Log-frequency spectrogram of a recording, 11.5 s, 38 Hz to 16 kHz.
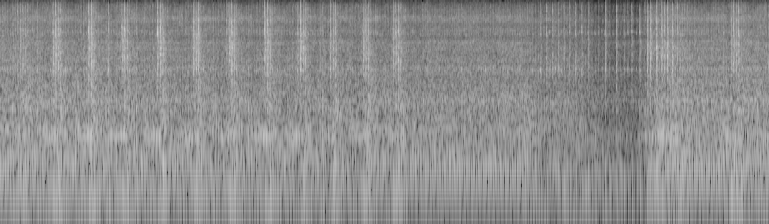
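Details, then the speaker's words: Troy-Bilt Storm 2410 two-stage snowblower, old carburetor cleaned including pilot jet: speed rises and falls about two pulses a second, hunting not steady. "So we just ran it for a little bit, and unfortunately it still does surge. The only time it doesn't surge is when you have the choke like halfway, and it runs good."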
